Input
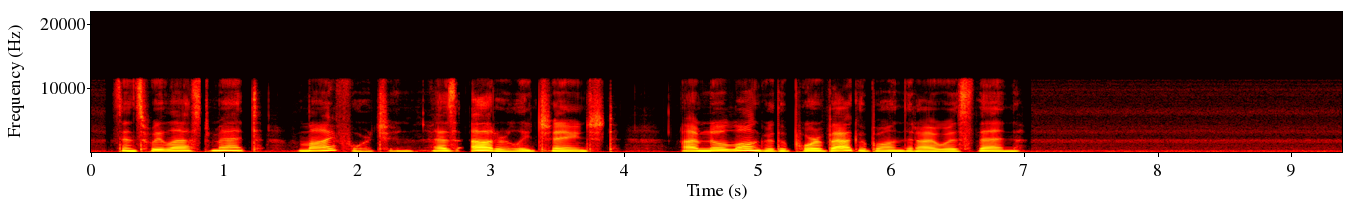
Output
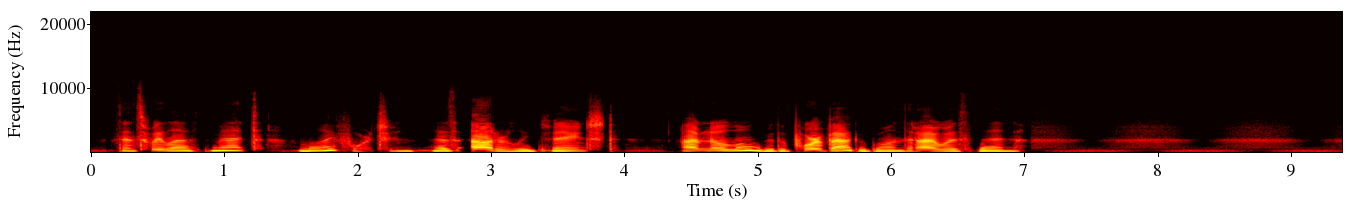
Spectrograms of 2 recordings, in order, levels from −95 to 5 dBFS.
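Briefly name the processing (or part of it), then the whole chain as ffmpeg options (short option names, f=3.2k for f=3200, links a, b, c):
guitar amplifier with harmonic tremolo: -filter_complex "[0:a]asettb=1/sr,asplit=3[a][b][c];[a]atrim=end=5.254[d];[b]atrim=start=5.25:end=6.68,asetpts=PTS-STARTPTS,afade=t=in:d=0.004:c=qsin,afade=t=out:st=1.426:d=0.004:c=qsin,equalizer=f=2k:t=o:w=1.3:g=4[e];[c]atrim=start=6.676[f];[d][e]acrossfade=d=0.004:c1=hsin:c2=qsin[g];[g][f]acrossfade=d=0.004:c1=qsin:c2=hsin,acrossover=split=550[h][i];[h]aeval=exprs='val(0)*(1-1/2+1/2*cos(2*PI*1.2*n/s))':c=same[j];[i]aeval=exprs='val(0)*(1-1/2-1/2*cos(2*PI*1.2*n/s))':c=same[k];[j][k]amix=inputs=2:normalize=0,asoftclip=type=tanh:threshold=-11dB,highpass=110,equalizer=f=130:t=q:w=4:g=-10,equalizer=f=240:t=q:w=4:g=-4,equalizer=f=540:t=q:w=4:g=-8,equalizer=f=2k:t=q:w=4:g=6,equalizer=f=3.2k:t=q:w=4:g=-9,lowpass=f=3.9k:w=0.5412,lowpass=f=3.9k:w=1.3066,volume=2dB"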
